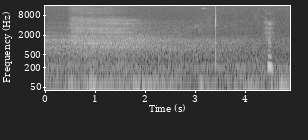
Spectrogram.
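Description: A woman's long sigh, breathing out for about a second and a half, then a faint click and a brief sound of her voice near the end.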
